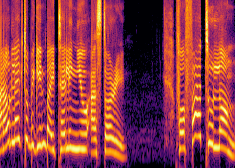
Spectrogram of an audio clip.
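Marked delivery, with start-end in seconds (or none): 3.5-4.7 far too long stressed, peak on far. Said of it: "underline the word far too long".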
